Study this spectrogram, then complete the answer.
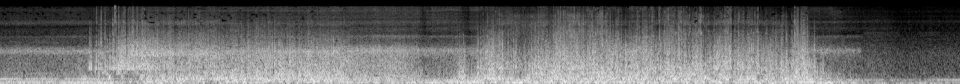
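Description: Wind rushes loudly past an open window.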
